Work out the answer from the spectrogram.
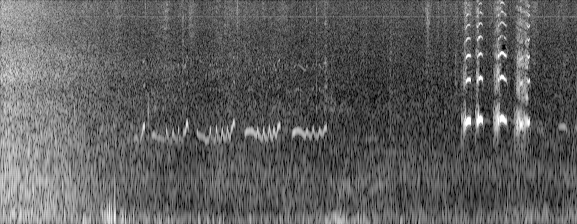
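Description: Low, steady rumble of ocean surf and wind on the microphone, with birds calling over it: a run of wavering whistled notes about two seconds in, then four short sharp calls near the end.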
